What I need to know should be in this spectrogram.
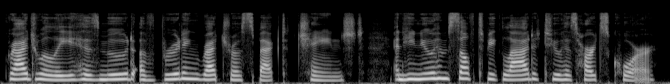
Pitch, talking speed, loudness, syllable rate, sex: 225 Hz, 160 wpm, -18 LUFS, 4.1 syllables/s, female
